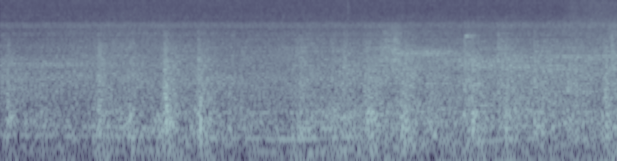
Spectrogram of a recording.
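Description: Train wheels clatter over rail joints and switches.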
